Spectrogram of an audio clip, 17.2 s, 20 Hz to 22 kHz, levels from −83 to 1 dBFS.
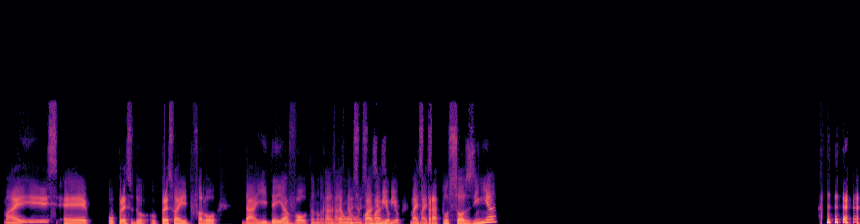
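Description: Speech with two brief repeated buffer stutters, at 3.27 s and 13.31 s. Each is a 5.33 ms slice (fitting a 256-sample buffer) replayed once, then twice, showing on the waveform as identical back-to-back cycles with hard joins. From 6.39 s to 8.63 s a doubled audio track follows about a fifth of a second behind, some 5 dB quieter. On a spectrogram it appears as a full-band shadow with no reverberant tail, starting and stopping abruptly, most likely from a second, slower capture path.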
